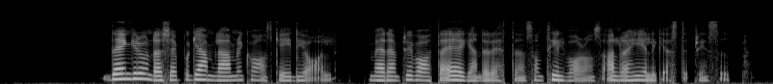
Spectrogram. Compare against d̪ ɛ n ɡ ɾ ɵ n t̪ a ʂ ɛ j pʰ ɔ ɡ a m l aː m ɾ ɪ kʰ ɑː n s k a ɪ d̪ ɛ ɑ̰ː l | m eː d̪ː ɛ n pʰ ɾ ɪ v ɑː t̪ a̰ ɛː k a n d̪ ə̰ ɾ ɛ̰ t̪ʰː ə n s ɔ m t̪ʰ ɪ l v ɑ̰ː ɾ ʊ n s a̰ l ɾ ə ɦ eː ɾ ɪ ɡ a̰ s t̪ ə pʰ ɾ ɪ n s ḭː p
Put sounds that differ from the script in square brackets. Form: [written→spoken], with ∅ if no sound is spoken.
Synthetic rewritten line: d̪ ɛ n ɡ ɾ ɵ n [t̪→d̪] a ʂ ɛ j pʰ ɔ ɡ a m l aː m ɾ ɪ kʰ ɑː n s k a ɪ d̪ ɛ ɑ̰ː l | m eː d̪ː ɛ n pʰ ɾ ɪ v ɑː t̪ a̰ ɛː [k→ɡ] a n d̪ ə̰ ɾ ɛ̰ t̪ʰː ə n s ɔ m t̪ʰ ɪ l v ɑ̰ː ɾ ʊ n s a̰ l ɾ [ə→a] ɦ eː [ɾ→l] ɪ ɡ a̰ s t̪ ə pʰ ɾ ɪ n s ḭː p

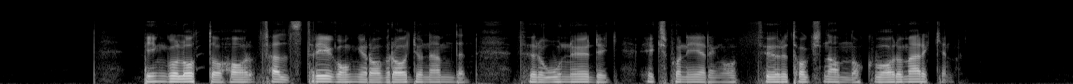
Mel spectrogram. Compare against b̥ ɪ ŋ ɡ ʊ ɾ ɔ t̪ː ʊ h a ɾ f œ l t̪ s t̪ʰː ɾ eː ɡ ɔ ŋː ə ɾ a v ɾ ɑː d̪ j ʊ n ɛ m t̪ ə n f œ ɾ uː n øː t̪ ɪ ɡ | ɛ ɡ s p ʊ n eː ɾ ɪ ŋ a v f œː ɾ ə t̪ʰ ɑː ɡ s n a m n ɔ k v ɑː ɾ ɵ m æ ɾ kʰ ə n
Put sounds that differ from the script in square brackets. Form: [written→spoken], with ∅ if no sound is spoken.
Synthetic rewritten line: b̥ ɪ ŋ ɡ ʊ [ɾ→l] ɔ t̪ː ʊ h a ɾ f [œ→ɛ] l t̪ s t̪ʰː ɾ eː ɡ ɔ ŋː ə ɾ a v ɾ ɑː d̪ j ʊ n ɛ m [t̪→d̪] ə n f œ ɾ uː n øː [t̪→d̪] ɪ ɡ | ɛ [ɡ→k] s p ʊ n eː ɾ ɪ ŋ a v f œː ɾ ə t̪ʰ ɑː ɡ s n a m n ɔ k v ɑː ɾ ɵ m æ ɾ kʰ ə n

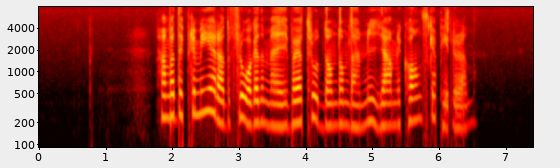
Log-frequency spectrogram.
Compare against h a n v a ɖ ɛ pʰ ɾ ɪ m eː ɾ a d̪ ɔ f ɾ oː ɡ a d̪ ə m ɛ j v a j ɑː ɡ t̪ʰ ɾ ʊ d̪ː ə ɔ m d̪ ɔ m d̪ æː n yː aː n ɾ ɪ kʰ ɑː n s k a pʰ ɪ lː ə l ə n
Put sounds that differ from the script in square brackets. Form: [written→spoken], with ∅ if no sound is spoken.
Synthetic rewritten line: h a n v a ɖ ɛ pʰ ɾ ɪ m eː ɾ a d̪ ɔ f ɾ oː ɡ a d̪ ə m ɛ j v a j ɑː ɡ t̪ʰ ɾ ʊ d̪ː ə ɔ m d̪ ɔ m d̪ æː [n→ɳ] yː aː [n→m] ɾ ɪ kʰ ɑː n s k a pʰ ɪ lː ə [l→ɾ] ə n

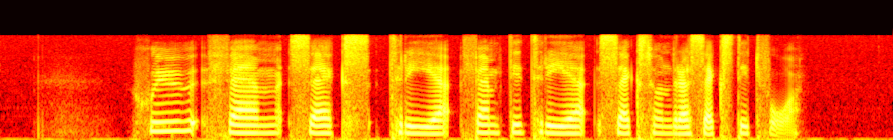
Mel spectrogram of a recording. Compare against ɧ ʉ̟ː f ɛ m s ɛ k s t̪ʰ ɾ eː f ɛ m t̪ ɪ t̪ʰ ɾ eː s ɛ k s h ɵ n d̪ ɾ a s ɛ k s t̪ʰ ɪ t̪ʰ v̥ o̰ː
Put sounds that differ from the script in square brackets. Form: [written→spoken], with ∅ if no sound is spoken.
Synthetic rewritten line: ɧ ʉ̟ː f ɛ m s ɛ k s t̪ʰ ɾ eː f ɛ m t̪ ɪ t̪ʰ ɾ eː s ɛ k s h ɵ n d̪ ɾ a s ɛ k s [t̪ʰ→t̪] ɪ t̪ʰ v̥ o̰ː

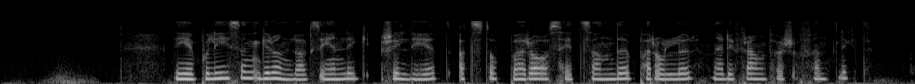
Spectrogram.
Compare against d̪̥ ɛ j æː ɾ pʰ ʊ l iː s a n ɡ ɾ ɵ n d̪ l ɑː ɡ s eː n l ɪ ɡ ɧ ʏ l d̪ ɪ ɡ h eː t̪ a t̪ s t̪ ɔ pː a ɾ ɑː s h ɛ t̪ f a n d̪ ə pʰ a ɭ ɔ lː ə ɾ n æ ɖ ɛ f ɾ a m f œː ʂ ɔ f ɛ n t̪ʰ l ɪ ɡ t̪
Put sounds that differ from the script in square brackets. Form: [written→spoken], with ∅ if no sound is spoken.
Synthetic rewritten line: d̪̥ ɛ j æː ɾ pʰ ʊ l iː s [a→ə] n ɡ ɾ ɵ n d̪ l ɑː ɡ s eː n l ɪ ɡ ɧ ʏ l d̪ ɪ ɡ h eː t̪ a t̪ s t̪ ɔ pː a ɾ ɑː s h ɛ t̪ [f→s] a n d̪ ə pʰ a [ɭ→ɾ] ɔ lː ə ɾ n æ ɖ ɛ f ɾ a m f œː ʂ ɔ f ɛ n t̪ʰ l ɪ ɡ t̪

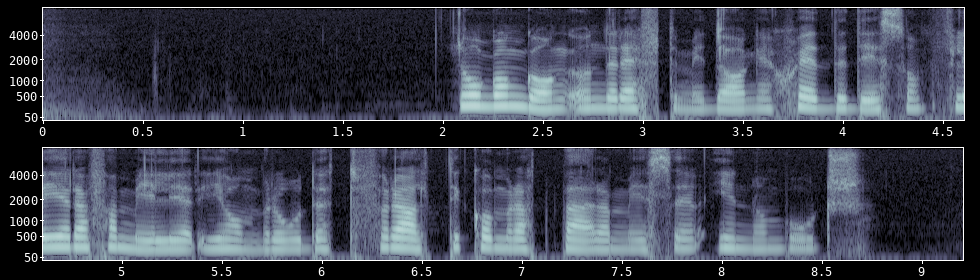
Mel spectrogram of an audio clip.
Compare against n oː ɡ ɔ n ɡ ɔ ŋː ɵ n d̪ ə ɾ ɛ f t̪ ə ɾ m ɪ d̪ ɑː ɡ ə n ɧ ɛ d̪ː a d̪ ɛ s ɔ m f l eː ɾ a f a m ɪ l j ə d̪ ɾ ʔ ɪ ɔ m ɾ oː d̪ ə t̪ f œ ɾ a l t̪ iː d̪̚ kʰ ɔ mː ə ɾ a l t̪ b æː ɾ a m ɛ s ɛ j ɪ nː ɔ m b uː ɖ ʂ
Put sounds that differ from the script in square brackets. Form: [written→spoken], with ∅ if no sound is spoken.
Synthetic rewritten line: n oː ɡ ɔ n ɡ ɔ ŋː ɵ n d̪ ə ɾ ɛ f t̪ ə ɾ m ɪ d̪ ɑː ɡ ə n ɧ ɛ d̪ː [a→ə] d̪ ɛ s ɔ m f l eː ɾ a f a m ɪ l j ə [d̪→∅] ɾ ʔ ɪ ɔ m ɾ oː d̪ ə t̪ f œ ɾ a l t̪ iː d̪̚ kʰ ɔ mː ə ɾ a [l→∅] t̪ b æː ɾ a m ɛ s ɛ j ɪ nː ɔ m b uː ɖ ʂ

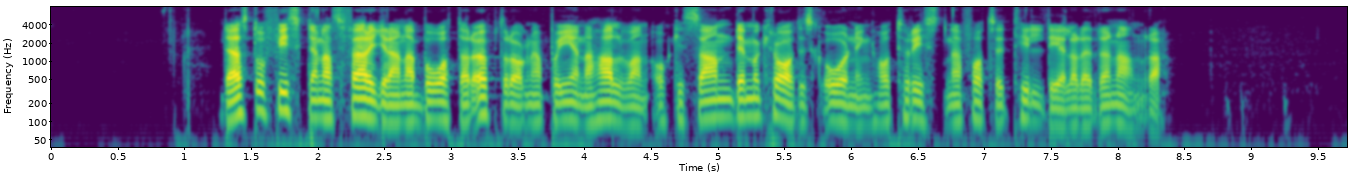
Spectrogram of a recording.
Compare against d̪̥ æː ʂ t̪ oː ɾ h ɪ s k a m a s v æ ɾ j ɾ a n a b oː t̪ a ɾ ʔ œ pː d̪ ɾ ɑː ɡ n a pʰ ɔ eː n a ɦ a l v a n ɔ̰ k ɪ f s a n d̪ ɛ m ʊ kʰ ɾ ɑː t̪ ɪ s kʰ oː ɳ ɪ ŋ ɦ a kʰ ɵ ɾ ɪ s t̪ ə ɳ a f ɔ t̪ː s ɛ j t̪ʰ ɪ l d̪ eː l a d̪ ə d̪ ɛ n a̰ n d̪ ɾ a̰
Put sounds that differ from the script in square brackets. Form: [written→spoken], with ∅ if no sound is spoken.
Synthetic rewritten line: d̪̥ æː ʂ t̪ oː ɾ [h→f] ɪ s k a [m→ɳ] a s [v→f] æ ɾ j ɾ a n a b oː t̪ a ɾ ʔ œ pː d̪ ɾ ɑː ɡ n a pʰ ɔ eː n a ɦ a l v a n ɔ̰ k ɪ [f→∅] s a n d̪ ɛ m ʊ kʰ ɾ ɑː t̪ ɪ s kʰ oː ɳ ɪ ŋ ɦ a [kʰ→ʈʰ] ɵ ɾ ɪ s t̪ ə ɳ a f ɔ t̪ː s ɛ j t̪ʰ ɪ l d̪ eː l a d̪ ə d̪ ɛ n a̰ n d̪ ɾ a̰

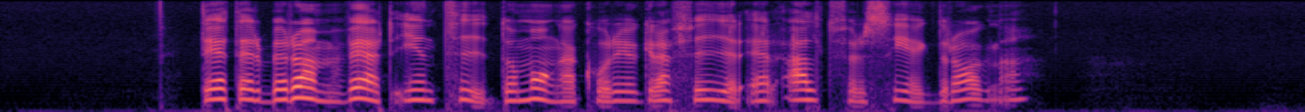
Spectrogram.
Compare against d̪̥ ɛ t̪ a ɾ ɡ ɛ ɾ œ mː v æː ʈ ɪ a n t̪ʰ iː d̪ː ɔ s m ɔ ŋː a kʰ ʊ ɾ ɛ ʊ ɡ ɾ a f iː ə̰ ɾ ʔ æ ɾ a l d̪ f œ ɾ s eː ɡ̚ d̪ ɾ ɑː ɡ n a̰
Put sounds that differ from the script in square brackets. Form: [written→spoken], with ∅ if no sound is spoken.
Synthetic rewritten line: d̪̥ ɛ t̪ [a→æ] ɾ [ɡ→b] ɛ ɾ œ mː v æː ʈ ɪ [a→ɛ] n t̪ʰ iː d̪ː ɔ [s→∅] m ɔ ŋː a kʰ ʊ ɾ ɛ ʊ ɡ ɾ a f iː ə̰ ɾ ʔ æ ɾ a l [d̪→t̪] f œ ɾ s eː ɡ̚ d̪ ɾ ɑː ɡ n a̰

